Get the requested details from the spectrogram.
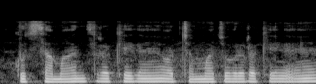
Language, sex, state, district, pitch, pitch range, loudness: Hindi, female, Haryana, Charkhi Dadri, 135 Hz, 130-135 Hz, -16 LUFS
